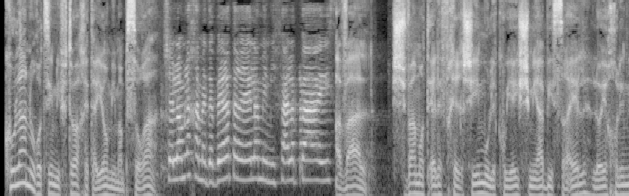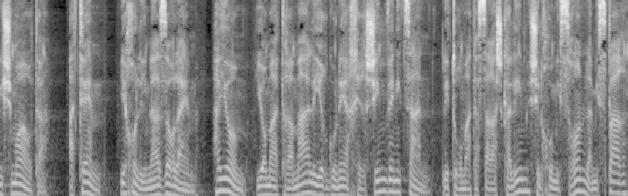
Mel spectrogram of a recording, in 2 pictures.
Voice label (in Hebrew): קריינות; ניצן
